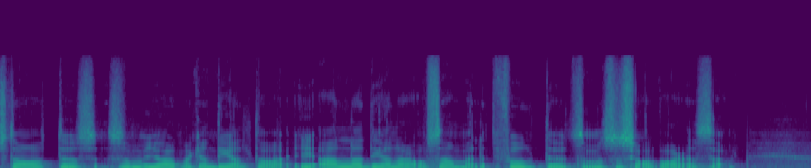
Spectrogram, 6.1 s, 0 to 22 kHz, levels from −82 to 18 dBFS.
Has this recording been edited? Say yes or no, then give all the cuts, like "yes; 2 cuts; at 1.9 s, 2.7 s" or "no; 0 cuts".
no; 0 cuts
